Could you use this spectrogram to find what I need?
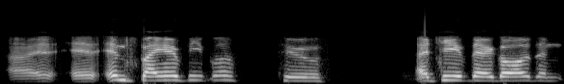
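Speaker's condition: Cerebral palsy; must consciously control every movement including holding head up

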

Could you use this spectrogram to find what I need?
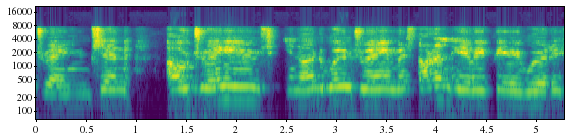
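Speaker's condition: Cerebral palsy; doctors predicted most likely unable to walk or talk

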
